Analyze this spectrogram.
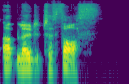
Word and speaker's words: Thoth: So, Th is it is it is it spelled Thoth pronounced Toth like Anubis?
